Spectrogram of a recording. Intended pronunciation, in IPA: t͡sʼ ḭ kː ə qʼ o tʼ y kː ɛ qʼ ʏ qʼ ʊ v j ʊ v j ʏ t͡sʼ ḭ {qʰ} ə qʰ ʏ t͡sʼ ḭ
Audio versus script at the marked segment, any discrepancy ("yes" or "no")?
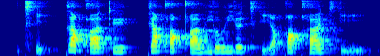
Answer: yes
